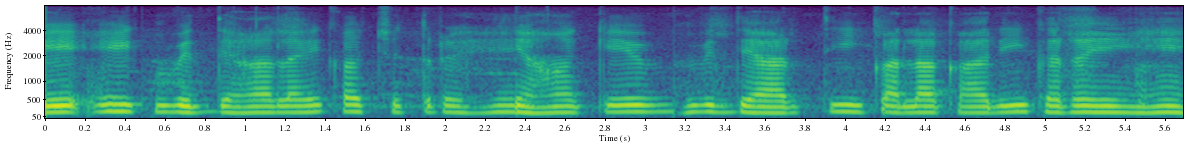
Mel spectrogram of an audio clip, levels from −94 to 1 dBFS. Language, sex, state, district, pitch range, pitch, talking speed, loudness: Hindi, female, Bihar, Vaishali, 165-175 Hz, 170 Hz, 135 wpm, -16 LUFS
